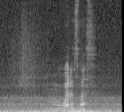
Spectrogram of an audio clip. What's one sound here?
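A young woman speaks inside a car over the engine noise.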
